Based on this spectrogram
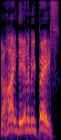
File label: Warn Enemy Behind Enemy Base, Male; T2 Male 04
